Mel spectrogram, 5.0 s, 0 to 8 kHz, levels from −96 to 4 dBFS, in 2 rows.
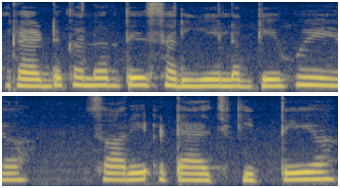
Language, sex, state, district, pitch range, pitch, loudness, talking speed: Punjabi, female, Punjab, Kapurthala, 215-240 Hz, 225 Hz, -14 LUFS, 130 wpm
